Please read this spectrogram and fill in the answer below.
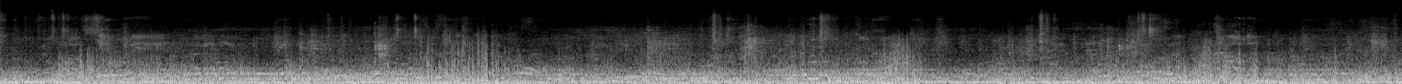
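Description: Technical Park Street Fighter pendulum ride in full swing, recorded on board: a loud, steady rumble of wind and machinery as the gondolas swing and spin, with voices and fairground music mixed in.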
